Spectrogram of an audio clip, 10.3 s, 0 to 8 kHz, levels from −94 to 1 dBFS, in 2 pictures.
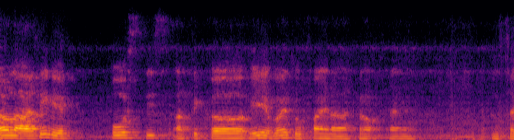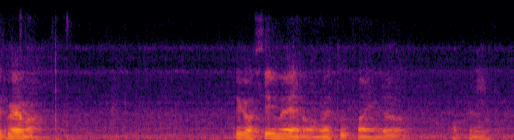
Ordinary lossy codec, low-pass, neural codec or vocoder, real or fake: Opus, 32 kbps; 7.2 kHz; codec, 16 kHz, 16 kbps, FreqCodec, smaller model; fake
